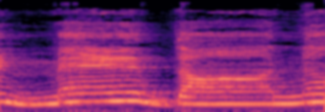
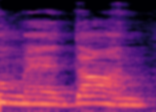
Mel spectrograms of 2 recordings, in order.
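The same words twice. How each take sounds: First: "मैदान" slowly split as मै-दा-न; teacher's drawn-out syllables in "मैदान"; sounding out. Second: Said in the usual way. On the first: Shown as a demonstration. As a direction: stretch each syllable of "मैदान". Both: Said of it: "अगर हम बोलते हैं".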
